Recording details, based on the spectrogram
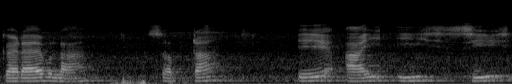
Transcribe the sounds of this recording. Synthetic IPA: kəɾajbla | səpʈã | eaiisi

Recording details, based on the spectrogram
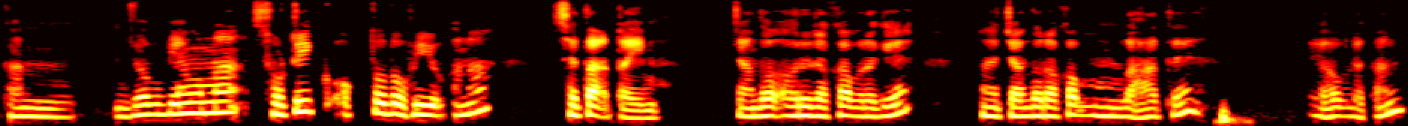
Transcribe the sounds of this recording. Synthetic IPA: kan | d͡ʒɔɡ̚bɛjaŋnaʔsɔʈikɔk̚t̪ɔd̪ɔɦujuʔkana | sɛt̪aʔʈajm | t͡ʃãnd̪ɔʔəwɾiɾakap̚ɾɛɡɛ | t͡ʃãd̪ɔɾakap̚munlaɦat̪ɛ | ɛɦɔp̚lɛkʰan

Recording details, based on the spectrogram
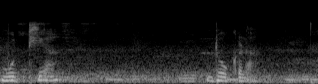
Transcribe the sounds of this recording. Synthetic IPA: muʈʰija | ɖʱokɽa̰

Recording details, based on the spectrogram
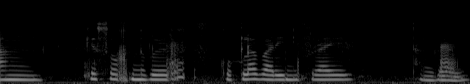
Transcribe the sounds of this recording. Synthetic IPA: aŋ | kesɔknɯbɯɾkɔklabaɾinipʰɾaj | tʰaŋɡɯl

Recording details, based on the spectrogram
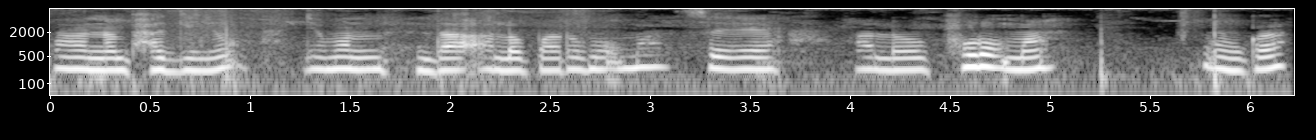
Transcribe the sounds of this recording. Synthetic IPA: anabʱʰaɡiɲuʔd͡ʒɛmɔnd̪aʔalɔpaɾɔmɔʔmasɛ | alɔpʰuɽɔʔma | ɔŋka

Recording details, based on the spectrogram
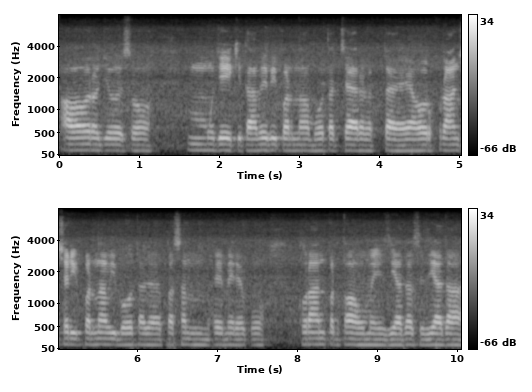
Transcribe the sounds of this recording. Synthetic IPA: ɔːɾd͡ʒoːso | mʊd͡ʒʱekɪt̪aːbebʱipɐɽ̤nabɔːt̪ɐtːʃʰaɾɐk̚ʰt̪aɦɛɔːɾpʊɾaːnʃəɾiːfpɐɽ̤nabʱibɔːt̪pɐsə̃nd̪ɦɛmeːɾeko | pʊɾaːnpɐɽt̪aɦũmɛ̃ːzjaːd̪asezjaːd̪a

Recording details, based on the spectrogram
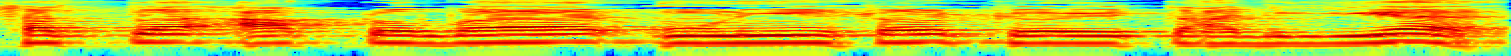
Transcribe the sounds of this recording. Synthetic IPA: sɐt̪əɔːk̚ʈoːbəɾʊnisɔt͡ʃoːt̪aːlij

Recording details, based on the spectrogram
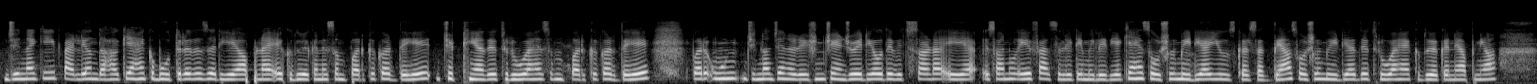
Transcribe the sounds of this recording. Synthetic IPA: d͡ʒɪnãːkɪpɛːleːɦʊ̃nd̪aːɦaːkɪɛɦɛ̃ːkəbuːt̪ɾeːd̪eːzəɾieːaːpnaːɪkd̪ʊeːkəneːsəmpəɾkːəɾd̪eːɦeːt͡ʃɪʈʰːijãːd̪eːt̪ʰɾuːɛɦɛ̃ːsəmpəɾkːəɾd̪eːɦeːpəɾʊnd͡ʒɪnːaːd͡ʒɛːnəɾeːʃənt͡ʃẽːɲd͡ʒoeːɾiɛːoːd̪eːʋɪt͡ʃsaːɖaːʔeːsaːnũːeːpʰɛːsɪlɪʈiːmɪliːɾiːɛːkɪɛɦɛ̃ːsoːʃəlmiːɖijaːjuːzkəɾsək̚d̪eːɦãːsoːʃəlmiːɖijaːd̪eːt̪ʰɾuːɛɦɛ̃ːɪkd̪ʊeːkəneːaːpnijãː

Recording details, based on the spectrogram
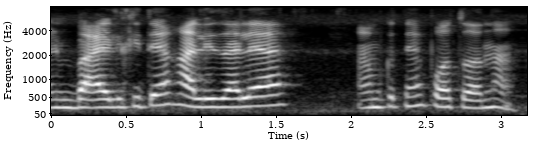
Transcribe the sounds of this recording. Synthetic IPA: anibailkiːt̪ɛ̃ɦalid͡zalja | amkət̪ɛ̃pɔt͡sana

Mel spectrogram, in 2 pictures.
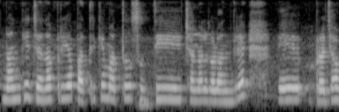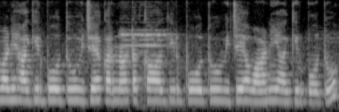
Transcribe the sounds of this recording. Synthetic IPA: nɐŋɐɡed͡ʒɐnɐpɾiːjɐpɐt̪ɾike̞mɐt̪ːusud̪ʱːit͡ʃɛnɐlɡɐɭɐnd̪ɐɾe̞ | pɾɐd͡ʒaːʋaːɳiɦaːɡiɾbo̞ːd̪uʋid͡ʒɐjɐkɐɾnaːʈɐkɐaːɡiɾboːd̪uʋid͡ʒɐjɐʋaːɳiaːɡiɾboːd̪u

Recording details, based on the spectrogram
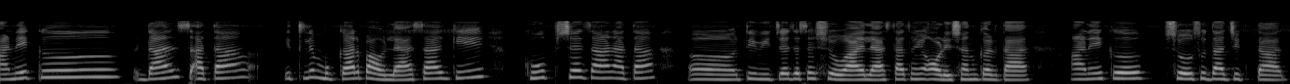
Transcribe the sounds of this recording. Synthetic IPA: əñek | ɖãnsat̪a | it̪lemukaɾpaʋljaəsakiː | kʰuːpɕẽd͡zaɳat̪ã | ʈiʋit͡ɕed͡zəsə̃ɕoajlaəst̪at̪əĩɔɽiɕənkəɾt̪at̪ | aɽ̃ekɕosud̪ʱːad͡ʑikt̪at̪

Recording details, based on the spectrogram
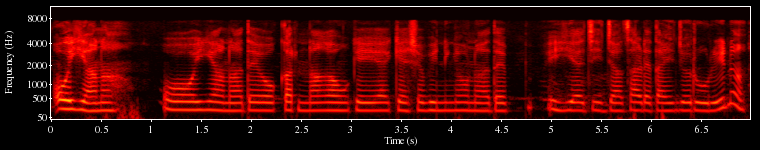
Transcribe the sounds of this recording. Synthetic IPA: oːiːãːnaːoːiːãːnãːt̪eːoːkəɾnãːɡaːũːkɪɛkɛːʃəbʱiːnĩːɦoːnãːt̪eː | ɪːɛːt͡ʃiːzãːsaːɽeːt̪aːĩːzəɾuːɾiːnaː

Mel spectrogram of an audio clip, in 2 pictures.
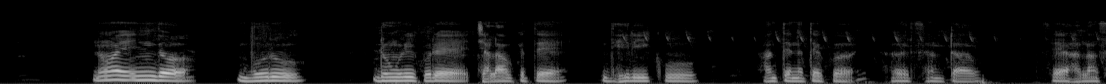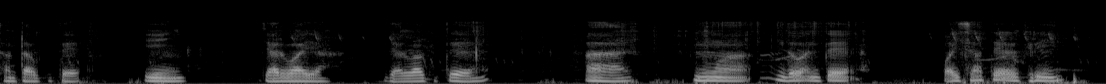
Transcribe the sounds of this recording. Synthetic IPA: nɔwajiɲd̪ɔ | buɾu | ɖɔŋɡɾikuɾɛt͡ʃala̰wkɛt̪ɛ | d̪ʱiɾiku | hant̪ɛnət̪ɛkɔ̰həɾsənʈaw | sɛɦəlansənʈawkɛt̪ɛ | iɲ | d͡ʒaɾwaja | d͡ʒaɾwakɛt̪ɛ | aɾnuwad̪ɔɛ̰nt̪ɛ | pəjsat̪ɛəkʰɾiɲ

